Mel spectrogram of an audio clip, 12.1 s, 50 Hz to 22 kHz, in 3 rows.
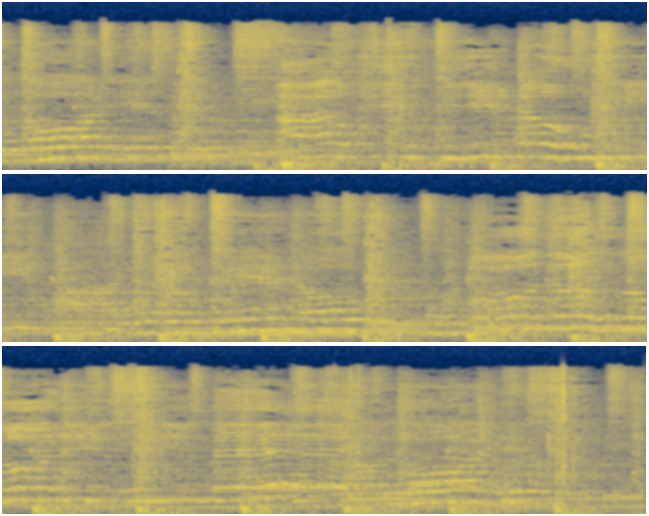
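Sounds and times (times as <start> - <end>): choir singing gospel song: 0.0 - 12.0
keyboard accompaniment: 0.0 - 12.0
steady beat: 0.0 - 12.0.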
